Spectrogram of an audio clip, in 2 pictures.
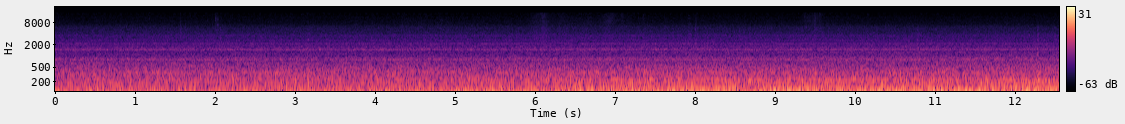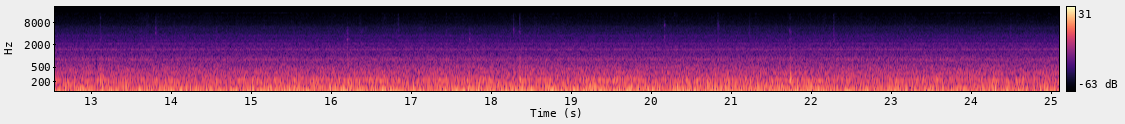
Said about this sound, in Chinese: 隧道里面还是一如既往的堵车啊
